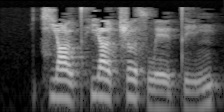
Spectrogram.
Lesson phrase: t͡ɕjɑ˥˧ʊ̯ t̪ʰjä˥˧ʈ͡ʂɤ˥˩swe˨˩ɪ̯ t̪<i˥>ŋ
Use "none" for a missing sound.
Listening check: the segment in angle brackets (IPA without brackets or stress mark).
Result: i˧˥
